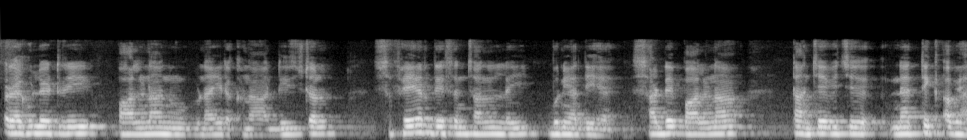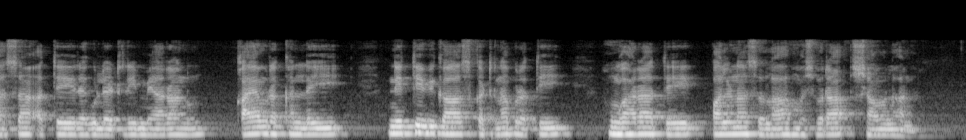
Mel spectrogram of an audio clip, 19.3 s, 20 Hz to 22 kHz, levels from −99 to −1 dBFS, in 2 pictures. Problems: background sounds at intervals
